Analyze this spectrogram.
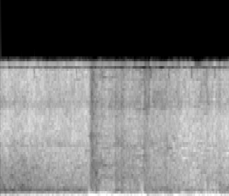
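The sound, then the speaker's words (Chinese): A thunderstorm with deep rolling thunder and gusting wind: a loud, continuous low rumble with rushing noise that swells slightly midway, with no voices. “看来是要有一场大的暴风雨”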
